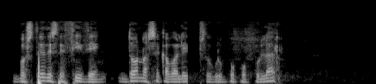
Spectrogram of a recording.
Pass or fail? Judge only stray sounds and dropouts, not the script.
fail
